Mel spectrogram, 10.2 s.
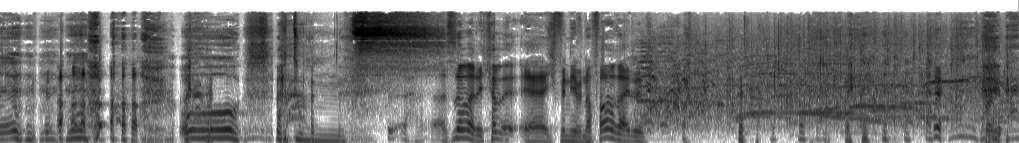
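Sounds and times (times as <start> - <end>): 
laughter: 0.0 - 3.1, 6.2 - 10.1
speech: 0.0 - 10.1
applause for a joke: 6.5 - 10.1.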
